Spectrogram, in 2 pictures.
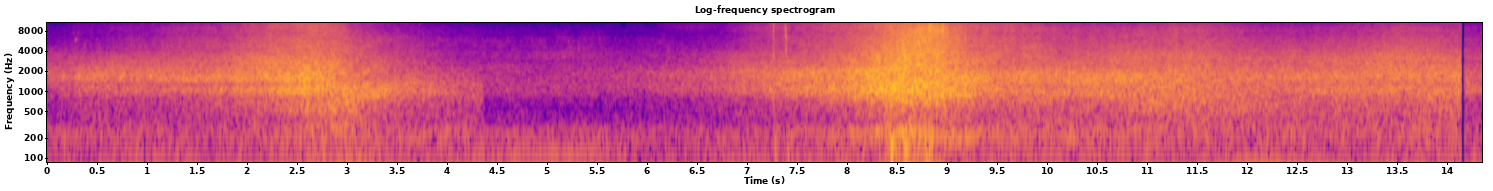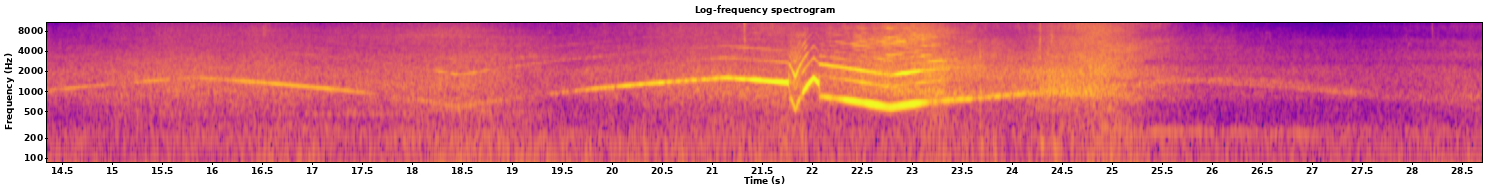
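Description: Two cars pass on the road, then a police car siren wails in slow rising and falling sweeps. About two-thirds of the way through it switches briefly to a fast, loud yelp, then goes back to the wail and stops near the end.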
